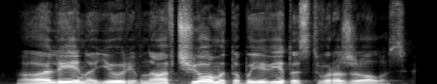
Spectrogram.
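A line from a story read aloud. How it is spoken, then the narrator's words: Thoughtful question. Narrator (Russian): Задумчиво спросил Женька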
